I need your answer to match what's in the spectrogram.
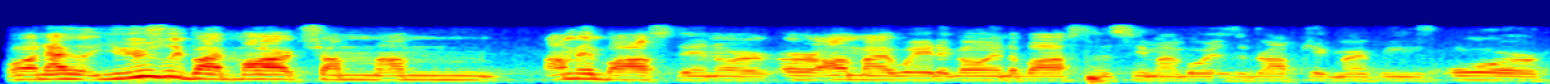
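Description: A man's voice: a little high, steady tone, normal speed, few pauses, fairly bright tone. A man in his thirties from Pennsylvania, talking sports casually and rambling, with many restarts. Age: 30s. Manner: rambling, repeats words and restarts often. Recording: lo-fi dull sound.

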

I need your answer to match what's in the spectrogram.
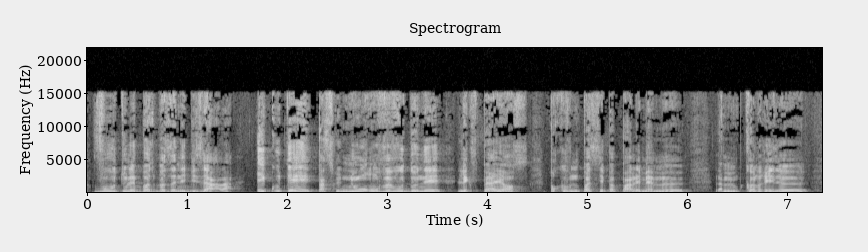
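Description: A man co-hosting a podcast in casual chat, animated and slangy, often stammering on repeated words. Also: a little high, brisk, hardly any pauses. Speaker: podcast co-host.

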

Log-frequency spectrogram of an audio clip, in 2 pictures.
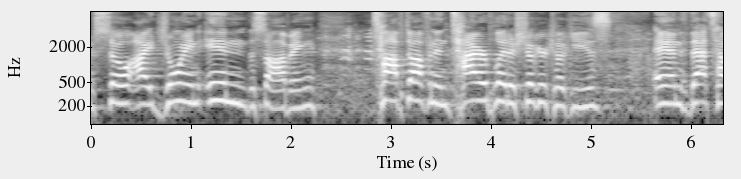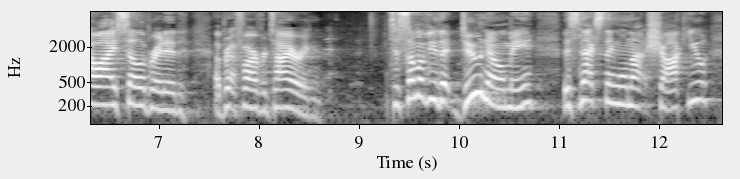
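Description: A young man from Iowa speaks from a church stage, his voice pitched high for a man and ringing with a forceful brightness. He jokes about himself and laughs easily as he introduces himself to the congregation. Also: measured pace. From Iowa, USA. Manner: playful, self-deprecating, laughs often. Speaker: church pastoral resident. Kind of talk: humorous self-introduction to a congregation.

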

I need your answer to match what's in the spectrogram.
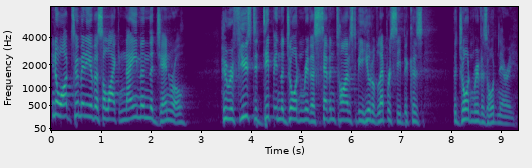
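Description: A man's voice: high voice, brisk, a bit bright. A man preaching a sermon as pastor, emphatic and repeating phrases for rhythm.

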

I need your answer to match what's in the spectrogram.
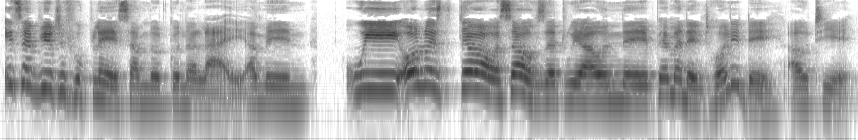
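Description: A woman from Zambia, a lodge manager, talking slowly with many pauses as a guest in a remote interview. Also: medium pitch, sing-song. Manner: slow, unhurried, with frequent pauses.

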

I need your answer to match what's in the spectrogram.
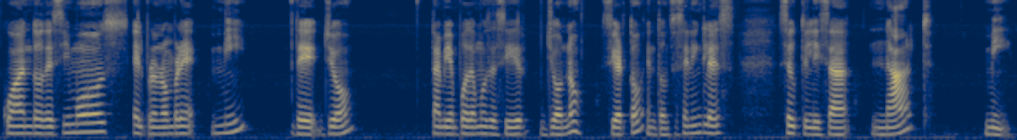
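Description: A woman's voice: deep voice, steady tone, slow, darkish tone. A woman teaching English on a podcast, patiently explaining step by step and spelling out pronunciations. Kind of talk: podcast language lesson.

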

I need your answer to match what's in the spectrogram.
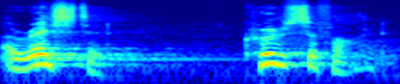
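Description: A priest reads the gospel and preaches in a slightly high voice, leaning hard on key phrases. His words ring out with a cathedral echo, trailing off into the long reverb of a large stone church. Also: big pitch swings, drawn-out words. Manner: earnest preaching with strong emphasis on key phrases. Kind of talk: Mass gospel reading and homily.

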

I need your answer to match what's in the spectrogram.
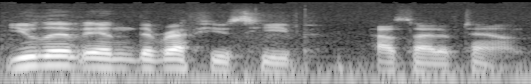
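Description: A man's voice: mid-range voice, expressive, normal speed. A man narrating a tabletop game as game master, playful and often laughing.

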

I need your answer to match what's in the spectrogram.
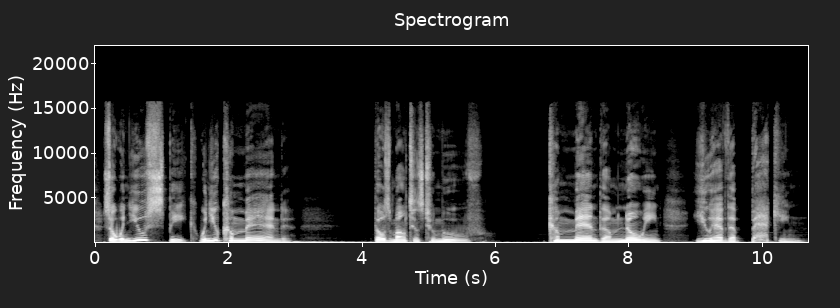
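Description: A man preaching a sermon, slow and deliberate, asking his listeners question after question. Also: mid-range voice, gravelly, darkish tone, no room sound, studio quality.

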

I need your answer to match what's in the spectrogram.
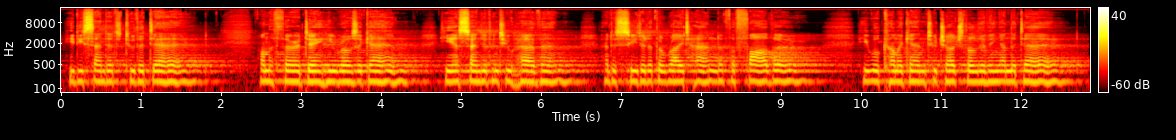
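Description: A man leading morning prayer, reciting and partly chanting the liturgy in a slow, measured way, his voice carried by a cathedral echo. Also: on the high side, monotone, dark tone. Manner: measured, intoning responses and prayers. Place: large reverberant church. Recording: long hall reverb with faint music.

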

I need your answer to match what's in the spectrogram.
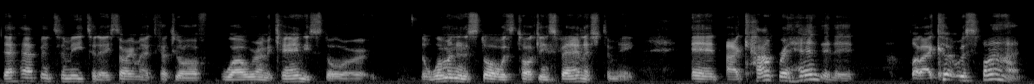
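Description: A man's voice: mid-range voice, sing-song, normal speed, rough recording. A man in a casual chat, telling a candid, self-deprecating story.

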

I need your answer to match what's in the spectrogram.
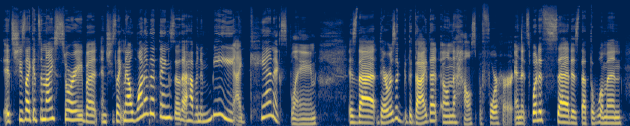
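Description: A podcast co-host casually tells a story, animatedly acting out the remarks people made. Her voice is on the high side, clear and resonant, and she speaks briskly. The recording is studio quality with no echo.

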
